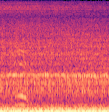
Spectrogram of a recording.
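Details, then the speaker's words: Volkswagen Beetle with an LS swap, first start after installing turbo-style mufflers, engine not yet warm: deep, even idle with steady low rumble, quiet, no misses, knocks or ticks; normal idle. "sounds so good it's quiet like oh my god"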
